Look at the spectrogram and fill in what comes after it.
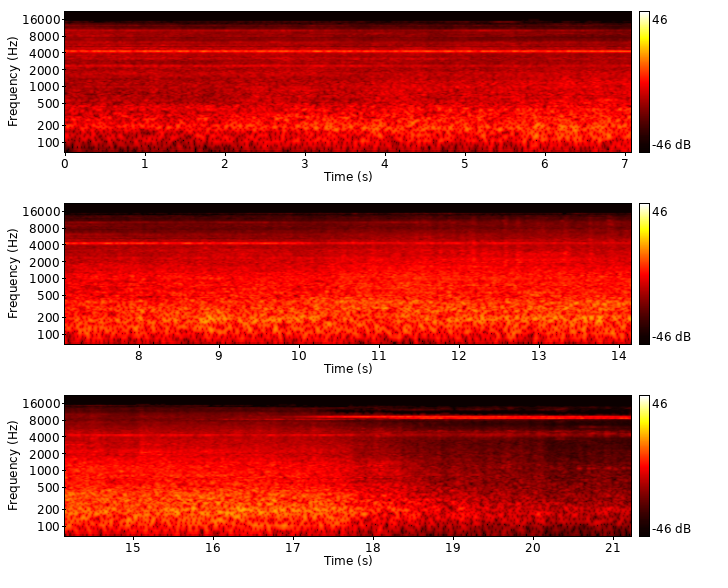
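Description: Freight wagons of a long mixed goods train rolling past, a continuous noise of wheels running on the rails with a steady high wheel squeal. The squeal fades out about seventeen seconds in, and a thinner, higher squeal starts just after as the noise eases a little.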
